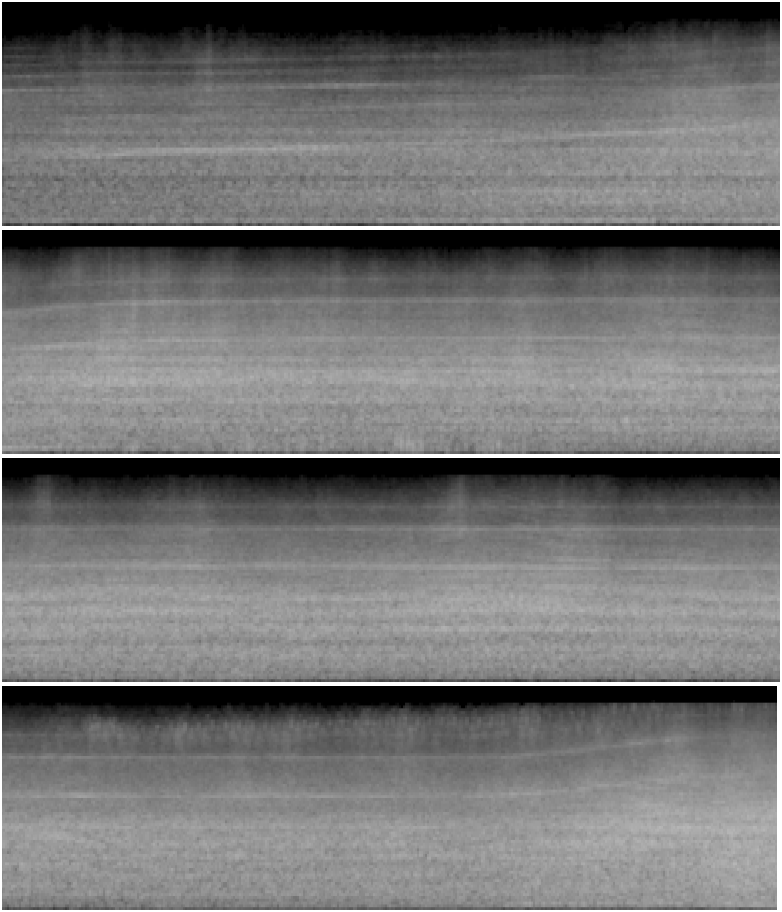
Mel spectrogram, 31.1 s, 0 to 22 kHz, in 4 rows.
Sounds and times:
Engine: 0.0 - 31.0
Vehicle: 0.0 - 31.0.

